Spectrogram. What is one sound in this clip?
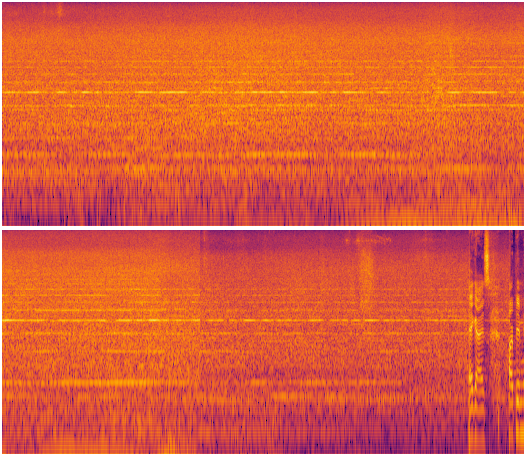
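Cooling fans of machines whir and hum loudly and steadily.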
